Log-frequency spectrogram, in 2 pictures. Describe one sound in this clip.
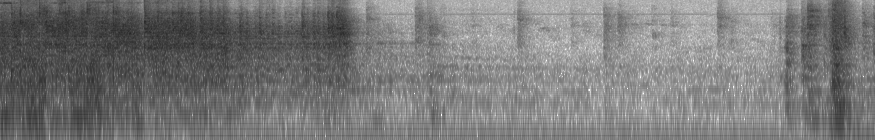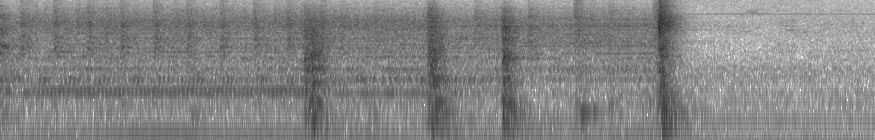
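A slot machine hums steadily.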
